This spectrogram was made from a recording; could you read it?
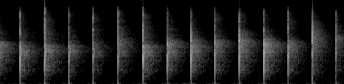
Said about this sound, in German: Applaus.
